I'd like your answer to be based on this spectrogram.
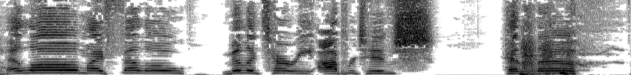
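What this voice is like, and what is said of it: Sarcastic greeting. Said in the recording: “that was sarcasm”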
